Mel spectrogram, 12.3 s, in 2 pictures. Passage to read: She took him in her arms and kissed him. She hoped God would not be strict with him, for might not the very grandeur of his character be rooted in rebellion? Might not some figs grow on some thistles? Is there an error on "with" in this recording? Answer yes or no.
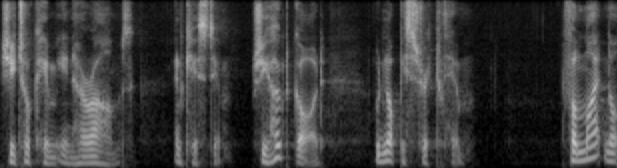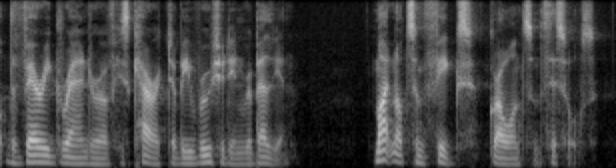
yes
